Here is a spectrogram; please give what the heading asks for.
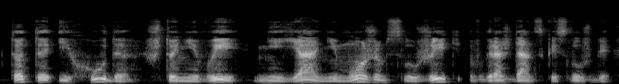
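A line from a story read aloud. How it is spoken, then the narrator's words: Calm remark. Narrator (Russian): спокойно замечал Александр Прохоров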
